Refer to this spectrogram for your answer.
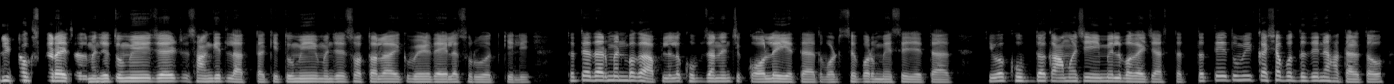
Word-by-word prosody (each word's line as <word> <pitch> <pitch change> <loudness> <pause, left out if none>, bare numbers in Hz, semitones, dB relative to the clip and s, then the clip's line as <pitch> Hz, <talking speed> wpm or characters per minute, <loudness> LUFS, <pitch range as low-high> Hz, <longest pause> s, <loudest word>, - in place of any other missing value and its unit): Detox 180 0 0
करायचाच. 160 -6 +7
म्हणजे 135 +1 +3
तुम्ही 150 0 +5
जे 150 +1 +5 0.2
सांगितलं 140 0 +1
आत्ता, 120 +1 -4
की 115 +3 -7
तुम्ही 135 +1 +1
म्हणजे 130 0 -2
स्वतःला 130 0 0
एक 125 +1 -5
वेळ 125 -1 -1
द्यायला 120 0 +2
सुरुवात 115 -1 -6
केली. 110 -1 -7 0.4
तर 175 - -3
त्या 200 - +3
दरम्यान 190 0 +2
बघा, 180 -2 +4
आपल्याला 140 +4 -1
खूप 145 -2 -7
जणांचे 145 +1 -1
कॉलही 130 +1 +3
येतात, 120 -2 -2
WhatsAppवर 120 +2 -4
मेसेज 120 +1 -4
येतात 115 -1 -4 0.4
किंवा 160 +3 0
खूपदा 170 0 -2
कामाचे 160 +1 +1
ईमेल 155 0 +1
बघायचे 130 -1 0
असतात. 120 +1 -6
तर 165 - -2
ते 195 0 +1
तुम्ही 200 0 -4
कशा 195 +1 +1
पद्धतीने 175 -1 -1
हाताळता 120 -6 -2
हो? 120 - -1
135 Hz, 175 wpm, -23 LUFS, 125-160 Hz, 0.4 s, करायचाच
